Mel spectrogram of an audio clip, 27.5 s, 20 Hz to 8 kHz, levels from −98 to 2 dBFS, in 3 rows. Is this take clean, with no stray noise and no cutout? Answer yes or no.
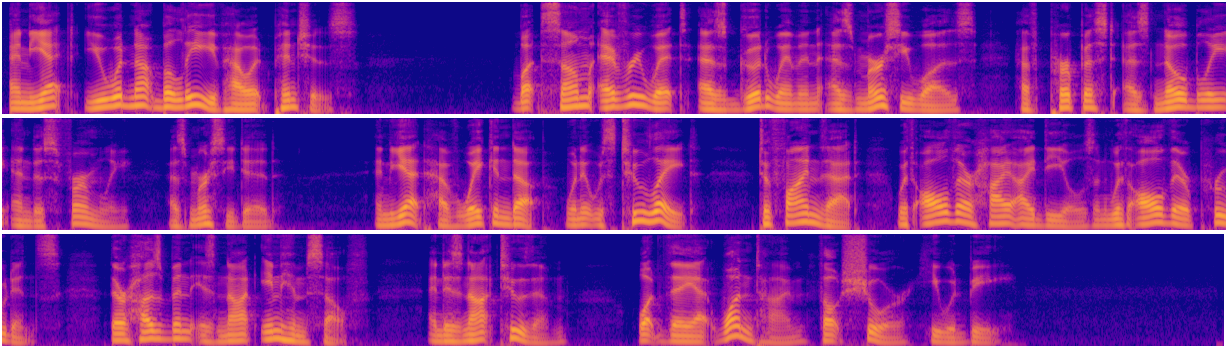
yes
